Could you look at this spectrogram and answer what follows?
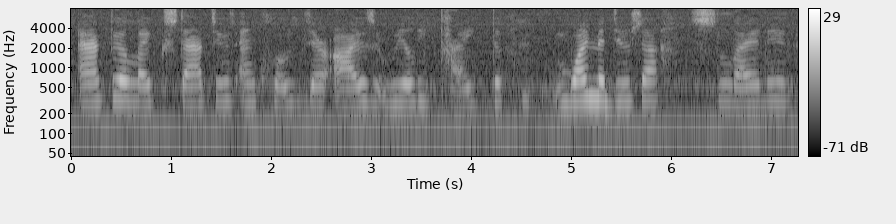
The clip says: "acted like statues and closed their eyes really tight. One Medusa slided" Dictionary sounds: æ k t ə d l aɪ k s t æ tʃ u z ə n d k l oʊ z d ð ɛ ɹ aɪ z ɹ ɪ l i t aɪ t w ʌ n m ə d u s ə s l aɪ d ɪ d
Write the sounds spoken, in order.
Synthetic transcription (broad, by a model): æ k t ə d l aɪ k s t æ tʃ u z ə n k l oʊ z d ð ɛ ɹ aɪ z ɹ ɪ l i t aɪ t w ʌ n m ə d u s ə s l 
